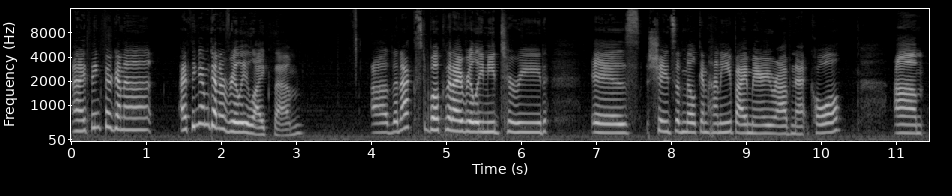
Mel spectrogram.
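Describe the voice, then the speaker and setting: A woman's voice: sits high, fairly bright tone, clean tone, no echo. A young woman chatting casually and enthusiastically as a vlog host, gushing and repeating words for emphasis. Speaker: book reviewer, vlog host. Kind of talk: casual book vlog chat.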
